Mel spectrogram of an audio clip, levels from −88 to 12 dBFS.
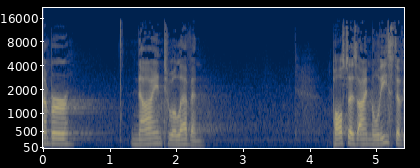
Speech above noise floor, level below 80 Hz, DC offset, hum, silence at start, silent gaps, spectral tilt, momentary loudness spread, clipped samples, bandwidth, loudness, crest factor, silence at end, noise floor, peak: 39 dB; -74 dBFS; under 0.1%; 60 Hz at -65 dBFS; 0 s; none; -3 dB/octave; 20 LU; under 0.1%; 15 kHz; -23 LUFS; 20 dB; 0 s; -61 dBFS; -6 dBFS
